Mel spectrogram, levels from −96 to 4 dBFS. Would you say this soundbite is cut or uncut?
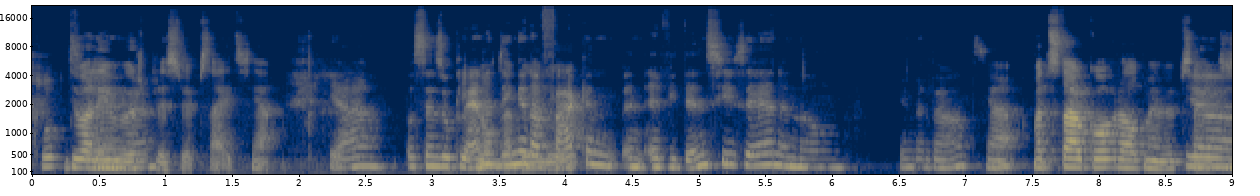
uncut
